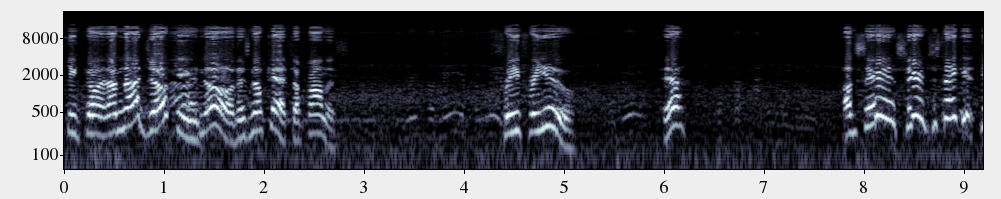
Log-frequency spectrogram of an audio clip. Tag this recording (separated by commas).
Speech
